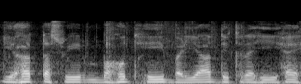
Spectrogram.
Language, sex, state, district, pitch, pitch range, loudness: Hindi, male, Madhya Pradesh, Dhar, 110 Hz, 105-115 Hz, -16 LUFS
